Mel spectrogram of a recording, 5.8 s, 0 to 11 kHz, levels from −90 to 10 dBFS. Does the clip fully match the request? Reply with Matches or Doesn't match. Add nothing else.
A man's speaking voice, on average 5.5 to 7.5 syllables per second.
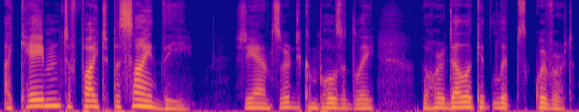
Matches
